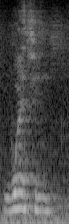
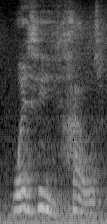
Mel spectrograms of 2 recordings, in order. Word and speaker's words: Westinghouse: Allá se alió con alguien llamado George Westing, Westinghouse,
